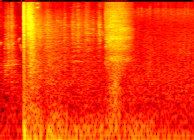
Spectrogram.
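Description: Tank cannon firing in World of Tanks, a single sharp loud boom with a rumbling tail and a brief rushing whoosh after, no talk over it.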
